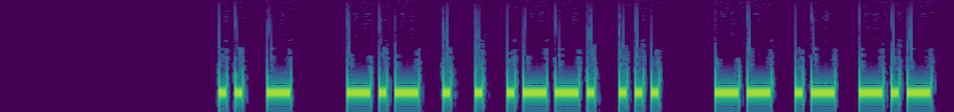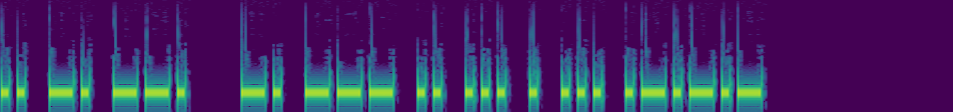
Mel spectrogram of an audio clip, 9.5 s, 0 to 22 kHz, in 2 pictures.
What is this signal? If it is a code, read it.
Morse code, heard as a keyed tone, about 29 wpm, 700 Hz. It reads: IT KEEPS MAKING NOISES.
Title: Additional Easy Phrases 30wpm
